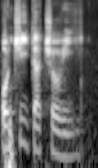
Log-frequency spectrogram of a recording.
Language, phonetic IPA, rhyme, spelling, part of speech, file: Czech, [ˈpot͡ʃiːtat͡ʃoviː], -oviː, počítačový, adjective, Cs-počítačový.ogg
- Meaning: computer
